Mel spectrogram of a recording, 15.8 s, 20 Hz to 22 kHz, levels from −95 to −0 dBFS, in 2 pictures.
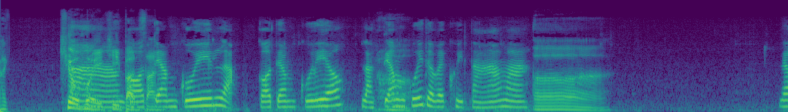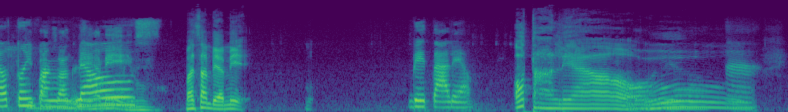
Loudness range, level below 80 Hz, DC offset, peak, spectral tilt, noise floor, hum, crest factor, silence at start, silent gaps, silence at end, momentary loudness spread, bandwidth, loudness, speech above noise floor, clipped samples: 7 LU; -50 dBFS; under 0.1%; -6 dBFS; -5.5 dB/octave; -61 dBFS; none; 18 dB; 0 s; none; 0.3 s; 12 LU; 14.5 kHz; -23 LUFS; 39 dB; under 0.1%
